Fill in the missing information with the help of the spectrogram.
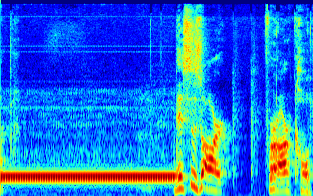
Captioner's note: phone rings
